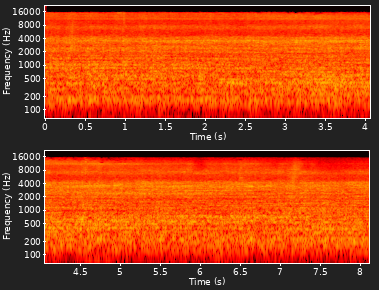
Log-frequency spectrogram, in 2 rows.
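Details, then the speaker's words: 1917 Blackstone 9 hp hand-start hot-bulb engine running on household heating oil: a modern blowlamp heats the bulb vaporizer before starting, giving a steady, even roaring hiss with no sputter or flare-ups. Normal blowlamp preheating. "in the noise you can hear is the blow La heating the B vaporizer and Readiness to start the engine"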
